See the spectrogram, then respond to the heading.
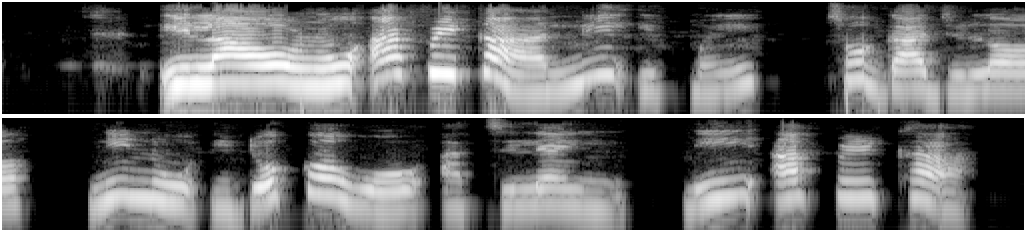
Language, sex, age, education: Yoruba, female, 15-29, tertiary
